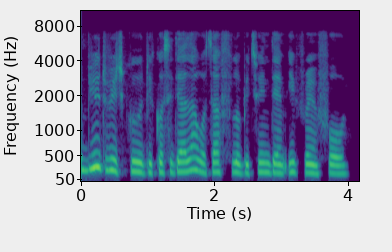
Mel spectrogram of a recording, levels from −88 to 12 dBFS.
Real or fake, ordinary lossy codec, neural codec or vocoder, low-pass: real; none; none; 7.2 kHz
